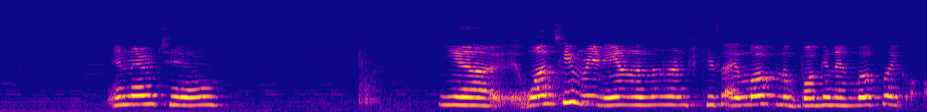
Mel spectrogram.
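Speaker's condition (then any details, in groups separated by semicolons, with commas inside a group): Cerebral palsy, spastic quadriplegic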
